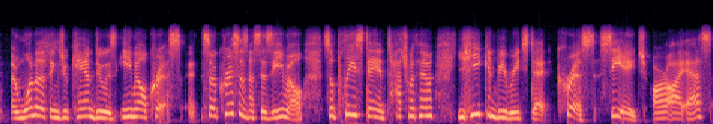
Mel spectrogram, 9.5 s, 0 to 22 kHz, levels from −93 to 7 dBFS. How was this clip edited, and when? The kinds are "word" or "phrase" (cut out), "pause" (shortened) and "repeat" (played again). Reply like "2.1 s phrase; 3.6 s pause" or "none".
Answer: 3.3 s word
